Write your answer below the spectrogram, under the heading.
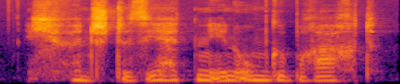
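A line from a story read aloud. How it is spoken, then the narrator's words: Murmured. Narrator (German): murmelte sie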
